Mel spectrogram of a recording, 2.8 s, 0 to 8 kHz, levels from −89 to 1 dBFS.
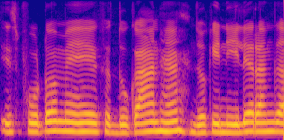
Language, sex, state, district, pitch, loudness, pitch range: Hindi, male, Jharkhand, Garhwa, 190 Hz, -12 LUFS, 180-195 Hz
